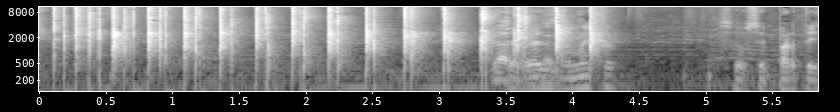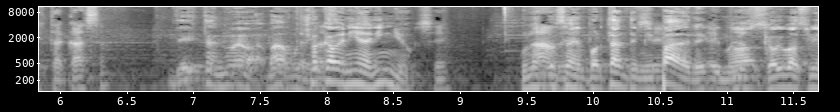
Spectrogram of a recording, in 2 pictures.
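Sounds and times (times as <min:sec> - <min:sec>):
audience applause at a live show: 0:00.0 - 0:04.2
speech: 0:03.4 - 0:04.5, 0:05.2 - 0:11.6.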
